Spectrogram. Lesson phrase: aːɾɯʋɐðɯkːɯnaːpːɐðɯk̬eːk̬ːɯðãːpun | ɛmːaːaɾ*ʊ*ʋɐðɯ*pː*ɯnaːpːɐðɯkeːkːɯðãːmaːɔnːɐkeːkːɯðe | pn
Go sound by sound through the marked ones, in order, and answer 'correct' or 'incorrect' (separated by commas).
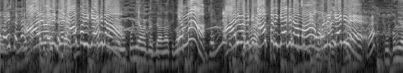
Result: incorrect, incorrect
